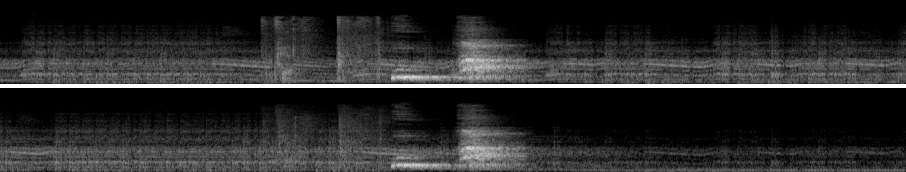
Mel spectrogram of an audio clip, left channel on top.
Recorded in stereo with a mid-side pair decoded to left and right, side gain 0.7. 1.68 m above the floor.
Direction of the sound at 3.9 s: 15° left.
